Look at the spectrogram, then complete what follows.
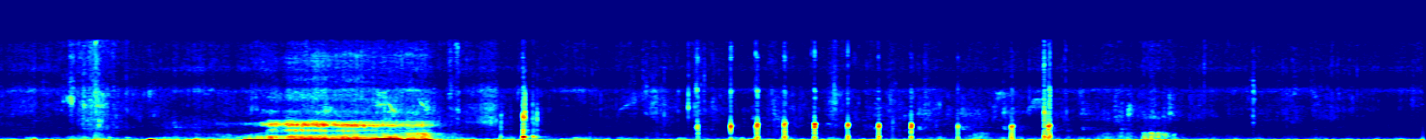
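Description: A low call with a clear pitch, about a second long, that rises and then falls, followed by a quick run of light clicks and rustling as a hand digs through soil and dry plant litter.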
